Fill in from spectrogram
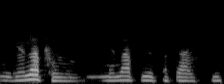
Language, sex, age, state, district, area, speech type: Hindi, female, 60+, Bihar, Begusarai, urban, conversation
